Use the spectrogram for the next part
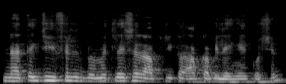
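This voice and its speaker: A man's voice: on the high side, fairly even intonation, fairly quick, darkish tone. Man briefing a group on insurance. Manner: confident, repeats 'theek hai' to check understanding. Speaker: insurance advisor leading a training session. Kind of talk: explaining policy points to a group.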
